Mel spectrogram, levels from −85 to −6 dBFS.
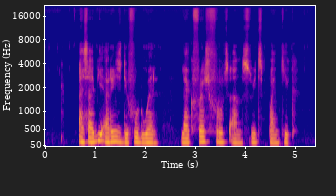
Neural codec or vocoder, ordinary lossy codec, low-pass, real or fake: autoencoder, 48 kHz, 128 numbers a frame, DAC-VAE, trained on Japanese speech; none; none; fake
